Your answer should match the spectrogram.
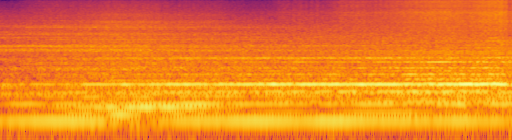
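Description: A steady droning hum with several held tones, slowly growing louder.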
